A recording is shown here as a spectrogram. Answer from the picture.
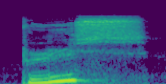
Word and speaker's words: plus: in that case, remember, plus will be with the S. So pronounce it plus que.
